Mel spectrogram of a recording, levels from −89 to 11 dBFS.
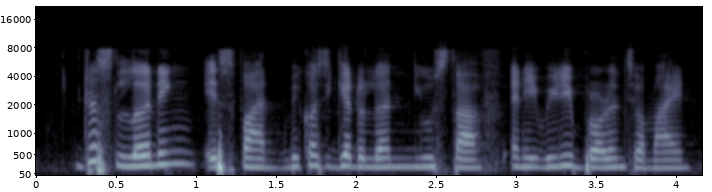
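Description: From 1.56 s to the end, the speech shows a Bluetooth SBC bit pool drop. The link starved the top sub-bands and coarsely quantised the rest, a sound which fits a bit pool roughly halved to around 110 kbps. Treble dulls and gritty noise appears, and a spectrogram shows the upper band abruptly emptied.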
